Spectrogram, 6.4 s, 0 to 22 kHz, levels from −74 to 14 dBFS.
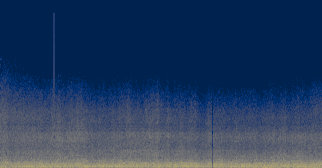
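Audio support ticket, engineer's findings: Two brief dropouts to silence, at 1.06 s and 4.23 s. Each gap about 17 ms. Playback resumes after each. Probable component: Bluetooth link to the headphones. Mechanism: likely a Bluetooth stall. Packets held up by interference, headphone buffer runs empty, output goes silent until retransmitted packets arrive. Same signature both times.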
